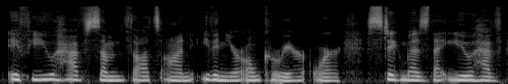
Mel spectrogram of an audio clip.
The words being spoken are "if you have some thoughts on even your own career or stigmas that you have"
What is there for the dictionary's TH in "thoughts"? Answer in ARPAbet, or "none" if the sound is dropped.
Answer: TH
